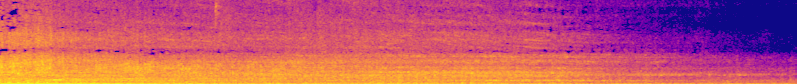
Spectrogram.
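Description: Metro-North express train of passenger coaches passing at speed, its wheels rumbling and clattering on the rails. The noise fades steadily as the train pulls away into the distance.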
